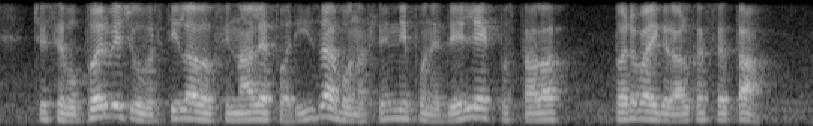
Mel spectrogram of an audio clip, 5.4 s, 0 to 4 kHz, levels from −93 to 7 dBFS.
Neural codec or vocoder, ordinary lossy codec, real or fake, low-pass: none; none; real; 3.6 kHz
